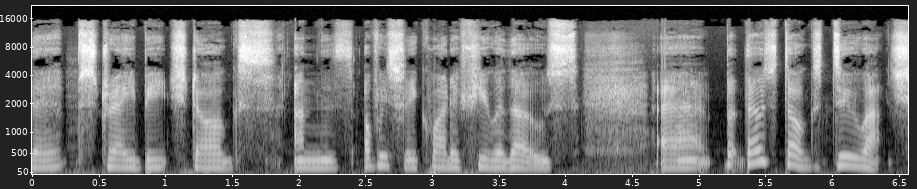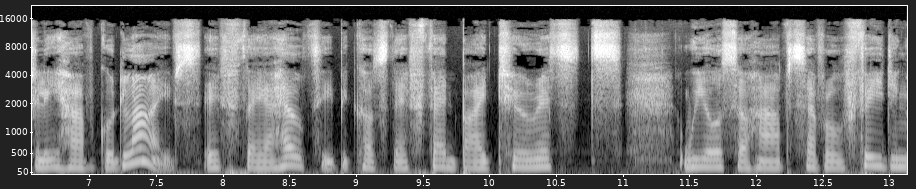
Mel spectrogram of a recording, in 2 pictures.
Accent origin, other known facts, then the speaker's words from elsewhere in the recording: Yorkshire and the Humber, United Kingdom; moved away as an adult; now in St. Lucia; I'm from the North Yorkshire area of England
